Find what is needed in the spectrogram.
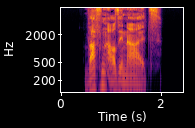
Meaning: genitive singular of Waffenarsenal
- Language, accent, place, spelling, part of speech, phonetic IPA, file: German, Germany, Berlin, Waffenarsenals, noun, [ˈvafn̩ʔaʁzenaːls], De-Waffenarsenals.ogg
